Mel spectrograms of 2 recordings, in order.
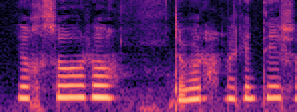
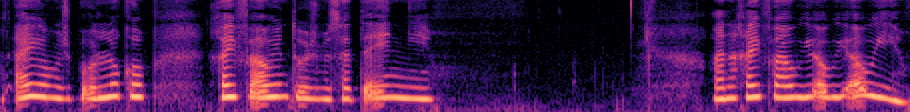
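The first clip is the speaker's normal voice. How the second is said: normal talking voice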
